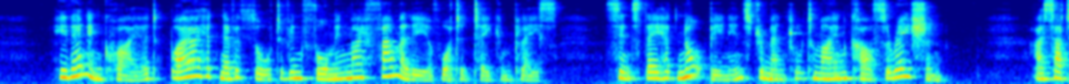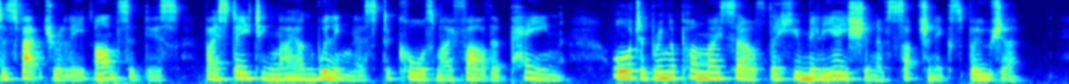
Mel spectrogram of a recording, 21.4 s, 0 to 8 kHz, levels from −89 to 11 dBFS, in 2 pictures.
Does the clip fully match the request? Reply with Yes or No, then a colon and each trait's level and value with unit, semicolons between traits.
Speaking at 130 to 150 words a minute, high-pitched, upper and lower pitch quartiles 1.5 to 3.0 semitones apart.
No: average, 140 wpm; high, 200 Hz; average, 3.5 semitones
